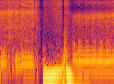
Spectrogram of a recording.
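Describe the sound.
A beatboxer's deep, buzzy throat bass hums beneath a hissing, static-like filter sound. Combined, they give a lower tone along with a static tone, with the low tone sliding and pulsing for a couple of seconds, loud.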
